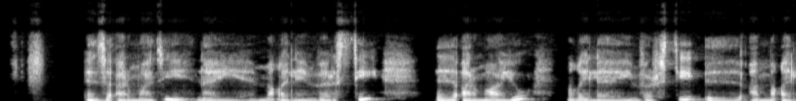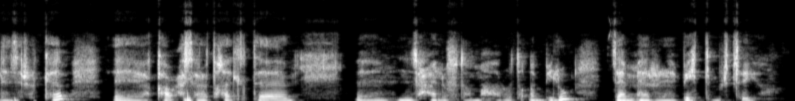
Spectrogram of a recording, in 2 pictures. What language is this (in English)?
Tigrinya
